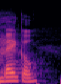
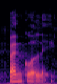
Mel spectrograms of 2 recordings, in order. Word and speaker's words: Bankole: I be calling him Banco. I just get I do too. I say Banco, but because they talked about ethnic name, I was like, okay, Bankole. – Yeah, well, Drew's okay. Right. In the audiobook, that's how they say it.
